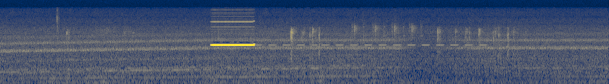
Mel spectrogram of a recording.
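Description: A subway train rumbles steadily along the track through a tunnel.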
